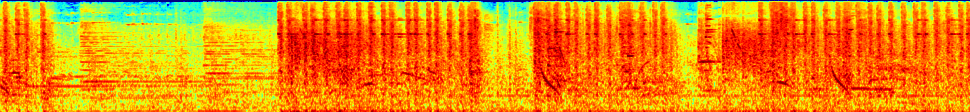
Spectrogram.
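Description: Dense, loud gunfire fills a Red Dead Redemption cutscene, a continuous fusillade of overlapping shots and bursts with short lulls before the barrage resumes; shouted voices are mixed in.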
